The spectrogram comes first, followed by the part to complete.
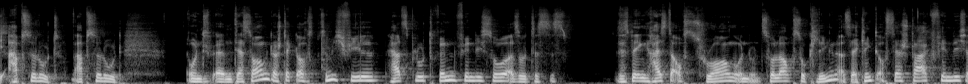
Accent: Ludwigshafen, Rhineland-Palatinate, Germany; now in Karlsruhe, Germany; Ich komme aus Ludwigshafen, ja, ursprünglich. Wobei, mittlerweile wohne ich in ah, Karlsruhe

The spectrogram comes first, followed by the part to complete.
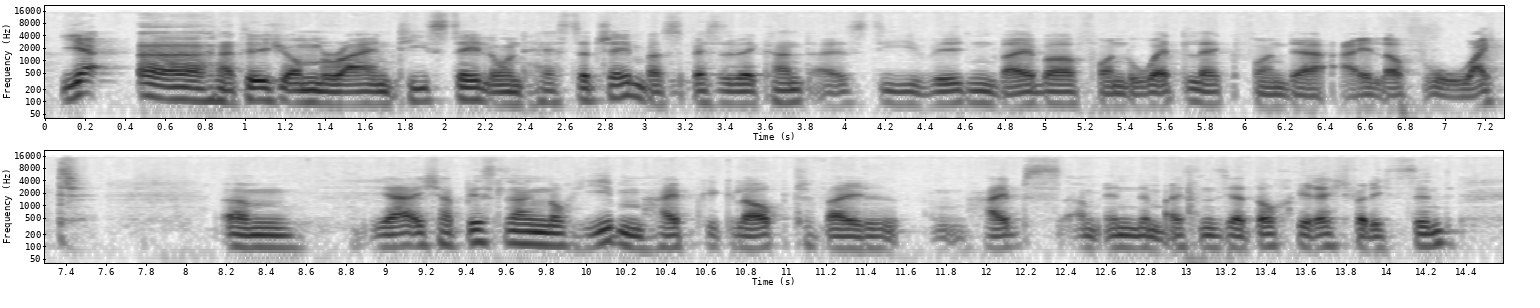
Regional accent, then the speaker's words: Bavaria, Germany; ich komme aus Bayern

